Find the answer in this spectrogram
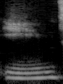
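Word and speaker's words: Eyam: england and i believe the town is called eems even though it's spelled e-y-a-m-s in the north of england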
